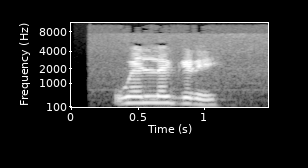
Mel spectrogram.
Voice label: "welgre", moore

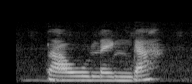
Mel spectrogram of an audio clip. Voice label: "taoolenga", moore

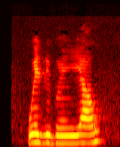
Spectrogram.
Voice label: "wedg-n-yao", moore

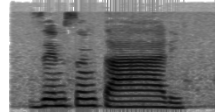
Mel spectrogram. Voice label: "zems-n-taare", moore

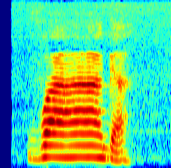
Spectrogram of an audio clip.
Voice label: "voaaga", moore

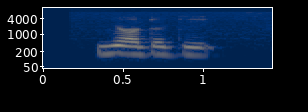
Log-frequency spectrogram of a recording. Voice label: "yõdge", moore

